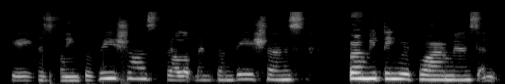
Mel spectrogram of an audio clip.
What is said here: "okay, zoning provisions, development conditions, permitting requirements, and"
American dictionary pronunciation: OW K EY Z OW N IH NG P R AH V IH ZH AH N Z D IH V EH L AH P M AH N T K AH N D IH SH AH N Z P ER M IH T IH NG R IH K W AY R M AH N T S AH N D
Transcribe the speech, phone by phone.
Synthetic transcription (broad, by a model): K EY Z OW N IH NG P AH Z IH SH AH N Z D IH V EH L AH P M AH N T K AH N D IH SH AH N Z P ER M IH T IH NG R IH K W AY R M AH N T S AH N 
